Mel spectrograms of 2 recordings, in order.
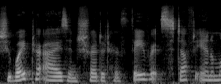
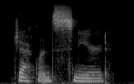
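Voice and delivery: ordinary delivery, nothing marked

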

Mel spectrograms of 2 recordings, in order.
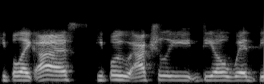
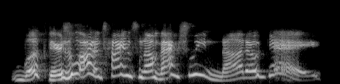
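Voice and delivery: high, swinging, cracking voice near breaking, fighting back tears; 9 semitones higher than usual. Urging people to have these conversations, trying to speak with the voice breaking. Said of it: "I tried to say that without breaking in my voice".

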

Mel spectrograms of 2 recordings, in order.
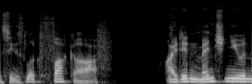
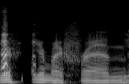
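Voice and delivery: mock affected delivery, lower and quieter; 4 semitones lower, 6 dB quieter than usual. Mocking how another speaker just said a line: imitating an affected delivery. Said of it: "that affectation".

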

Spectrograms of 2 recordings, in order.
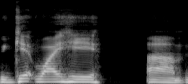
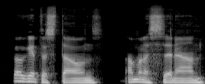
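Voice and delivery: mock cocky voice, lower, faster; 4 semitones lower than usual. Retelling a scene where Thanos faces three attackers, imitating Thanos's confident tone. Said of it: "This man was so confident".

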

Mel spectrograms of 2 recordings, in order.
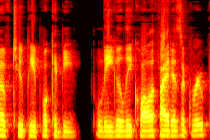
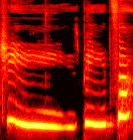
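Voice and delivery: deliberately bad put-on voice, very high-pitched. Recalling a bad impression from a different movie, as a bad high-pitched Tim Curry impression. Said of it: "you doing that bad Tim Curry impression in that high-pitched voice".

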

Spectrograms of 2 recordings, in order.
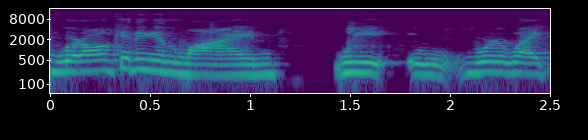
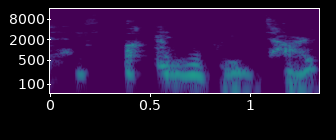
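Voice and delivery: put-on mutter, much quieter; 3 semitones lower, 15 dB quieter than usual. Retelling what a woman said while walking past, muttered under her breath. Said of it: "under her breath".

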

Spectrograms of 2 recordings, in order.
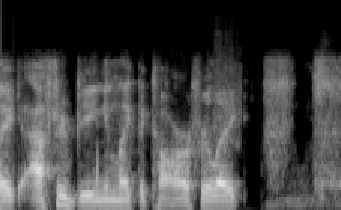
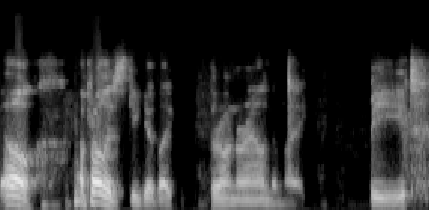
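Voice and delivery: sarcastic, self-mocking, self-deprecating tone; 3 semitones lower than usual. Recounting a reply to someone who predicted a win: retelling a sarcastic remark. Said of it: "I was like saying it like sarcastically".

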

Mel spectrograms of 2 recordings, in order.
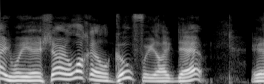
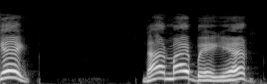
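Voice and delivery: put-on hard, commanding, very strong forceful tone; 3 semitones higher than usual. Imagining walking out to street racers in the backyard: acting out a very strong tone. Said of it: "with a very strong tone and be like".

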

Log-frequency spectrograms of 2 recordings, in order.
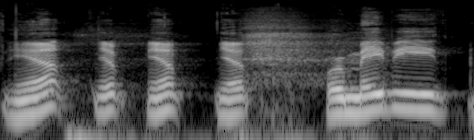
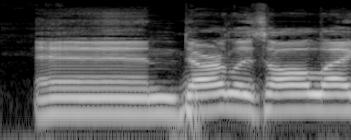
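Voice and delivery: ordinary talk

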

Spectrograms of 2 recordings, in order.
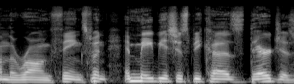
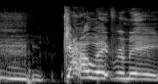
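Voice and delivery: put-on frightened yell, higher. Retelling a filmmaker lighting a flare at Bigfoot: imitating a scared yell. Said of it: "yelling at Bigfoot when he was scared".

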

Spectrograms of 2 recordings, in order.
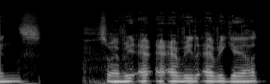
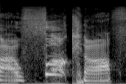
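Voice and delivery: put-on loud, raspy, annoyed, dismissive snap; 5 semitones higher, 7 dB louder than usual. Retelling how a woman snapped before storming away: retelling an annoyed snap. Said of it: "and stormed away".

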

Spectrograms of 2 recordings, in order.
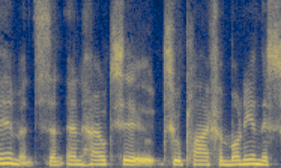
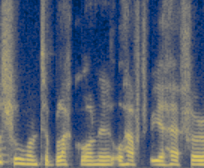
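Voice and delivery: put-on mocking sarcastic tone. Speaker retells what people said before she went to judge, mimicking a sarcastic remark. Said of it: "they were very sarcastic".

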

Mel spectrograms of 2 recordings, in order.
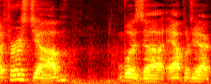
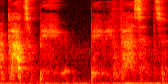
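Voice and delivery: quieter whisper. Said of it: "starts to whisper".

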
